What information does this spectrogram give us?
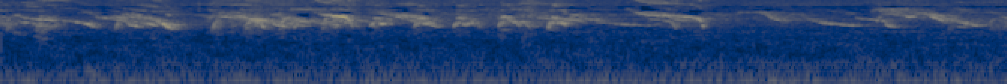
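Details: Chicken chicks settling down to sleep; a dense chorus of high, thin peeps, each a quick downward-sliding chirp, overlapping almost continuously with faint low background rumble.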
